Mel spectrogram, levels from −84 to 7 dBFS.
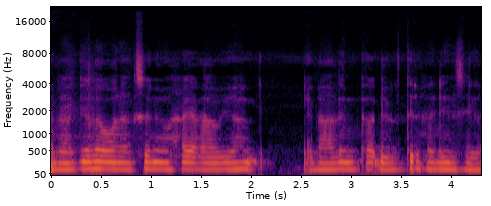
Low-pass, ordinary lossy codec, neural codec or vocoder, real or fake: none; none; codec, 44.1 kHz, 2.6 kbps, SNAC; fake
